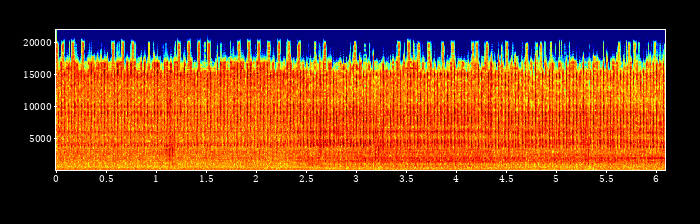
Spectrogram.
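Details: BMW 430i xDrive, B46/B48 four-cylinder, cold start in cold weather: quick knocking-like clatter three to four a second at idle; source not identified.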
